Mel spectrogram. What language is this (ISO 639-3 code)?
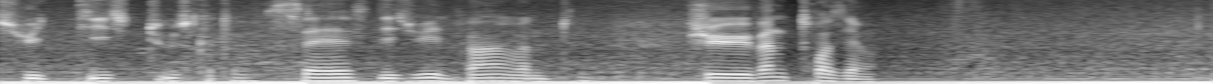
fra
